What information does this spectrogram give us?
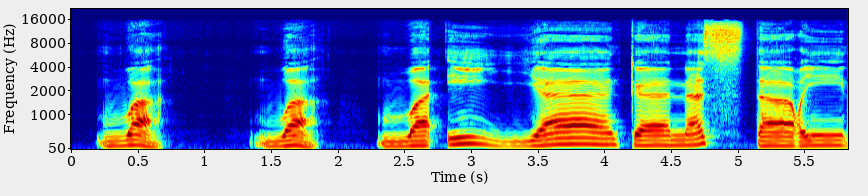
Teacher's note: ওয়াও বলার সময় ঠোঁট গোল হবে, ওয়া, ওয়া, ওয়া ইয়াকা নাস্তাঈন, নাস শব্দ থাকবে সিনে, হ্যাঁ, ওয়া ইয়াকা নাস্তাঈন, বলেন ওয়া ইয়াকা নাস্তাঈন।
